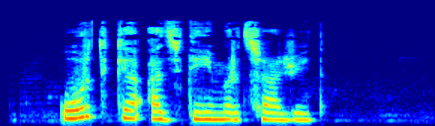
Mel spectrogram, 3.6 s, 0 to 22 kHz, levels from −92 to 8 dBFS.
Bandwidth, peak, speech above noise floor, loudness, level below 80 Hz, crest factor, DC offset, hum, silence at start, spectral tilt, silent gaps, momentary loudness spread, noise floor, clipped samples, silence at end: 11.5 kHz; -6 dBFS; 48 dB; -22 LUFS; -76 dBFS; 18 dB; under 0.1%; none; 0.5 s; -4.5 dB/octave; none; 8 LU; -69 dBFS; under 0.1%; 1.05 s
